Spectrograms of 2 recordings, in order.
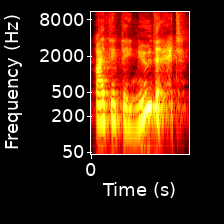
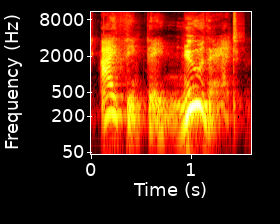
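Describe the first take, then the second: First: Said in the usual way. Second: "knew" stressed slowly; drawn out, "knew" leaned on; slow knowing repeat. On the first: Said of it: "first take". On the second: Shown as a demonstration. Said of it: "repeated slower".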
